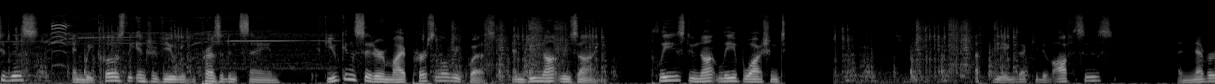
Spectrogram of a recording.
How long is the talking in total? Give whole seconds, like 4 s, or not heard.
10 s.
